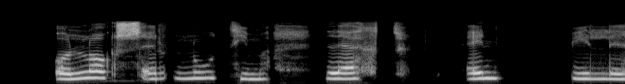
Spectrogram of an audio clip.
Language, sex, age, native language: Icelandic, female, 18-19, Icelandic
